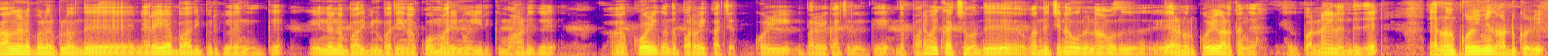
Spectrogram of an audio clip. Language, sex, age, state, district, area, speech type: Tamil, male, 30-45, Tamil Nadu, Tiruchirappalli, rural, spontaneous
